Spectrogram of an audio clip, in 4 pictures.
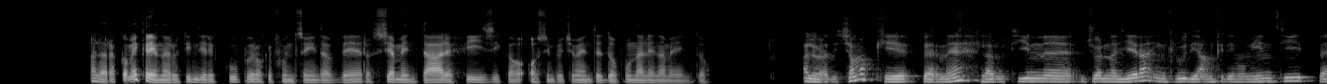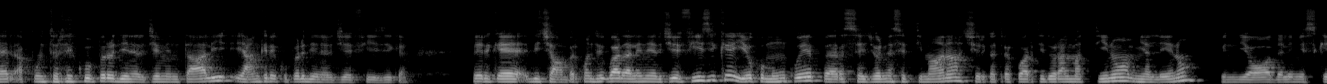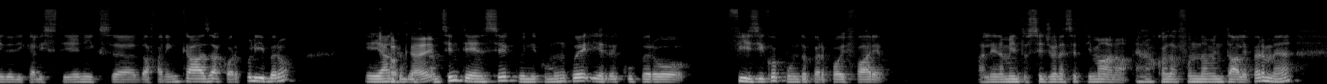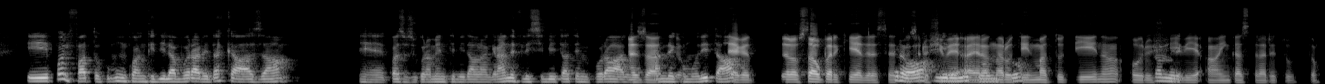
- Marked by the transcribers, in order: tapping; "avere" said as "ere"
- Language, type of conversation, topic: Italian, podcast, Come creare una routine di recupero che funzioni davvero?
